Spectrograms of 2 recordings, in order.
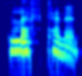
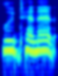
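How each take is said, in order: First: The first syllable sounds like 'lef'. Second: The first syllable sounds like 'loo'.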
